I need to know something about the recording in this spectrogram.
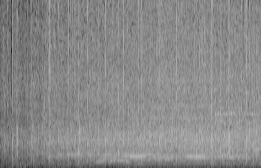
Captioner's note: audience applauds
